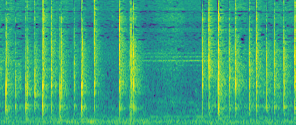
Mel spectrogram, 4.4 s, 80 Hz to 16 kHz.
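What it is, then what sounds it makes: Hardboard photo frame backing. Long acrylic nails tap rapidly on the flat, brown fiberboard back panel of a large photo frame, giving 23 short, dry, bright clicks with a hollow tone around 1.2 kHz. The taps come in quick bursts, pause for about a second in the middle, then resume at the same pace.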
